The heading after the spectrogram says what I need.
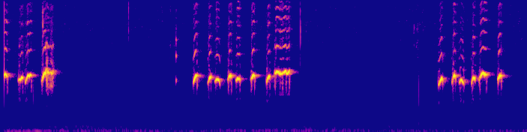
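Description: A cockatiel whistles short, bright, slightly rising notes in quick rhythmic bursts.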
